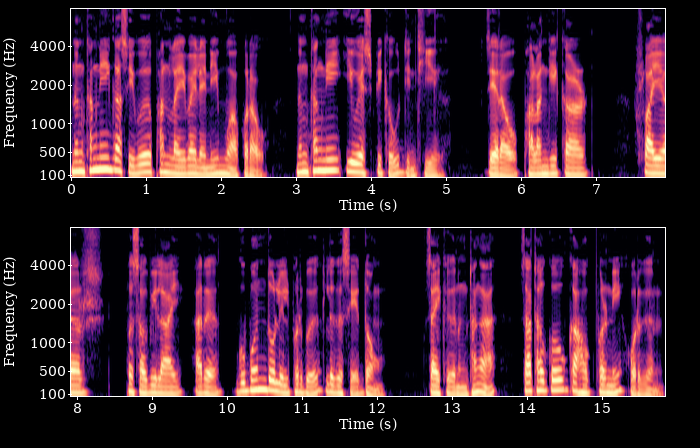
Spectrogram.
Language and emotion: Bodo, neutral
